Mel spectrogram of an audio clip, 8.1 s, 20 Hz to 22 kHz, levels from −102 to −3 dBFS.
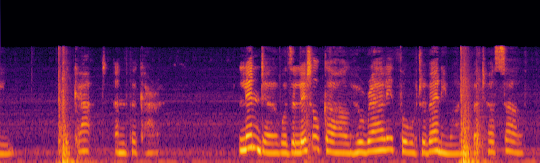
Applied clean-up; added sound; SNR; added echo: none; Slam; 9 dB; none.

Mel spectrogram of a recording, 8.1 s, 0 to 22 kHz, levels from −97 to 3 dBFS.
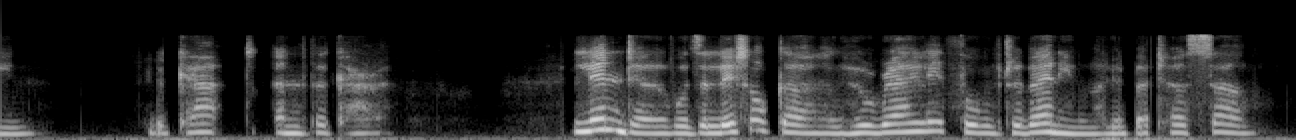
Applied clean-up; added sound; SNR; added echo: neural diffusion model UNIVERSE++.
